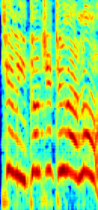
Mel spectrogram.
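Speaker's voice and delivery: put-on squeaky, very high-pitched little kid voice. Retelling what kids said over a game chat: imitating high-pitched kids. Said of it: "these, like, high-pitched kids".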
